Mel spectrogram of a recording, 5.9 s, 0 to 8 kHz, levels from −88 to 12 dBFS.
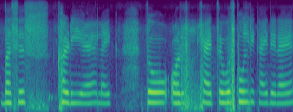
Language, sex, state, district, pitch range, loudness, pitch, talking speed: Hindi, female, Maharashtra, Mumbai Suburban, 255-275 Hz, -14 LUFS, 260 Hz, 145 wpm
